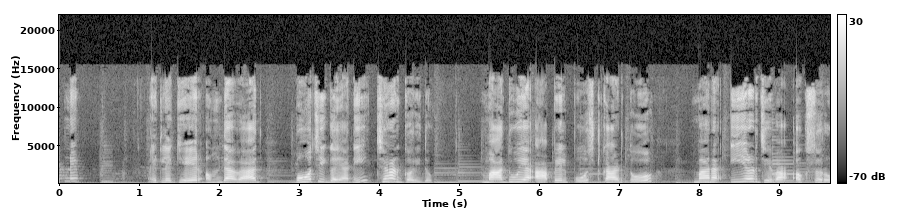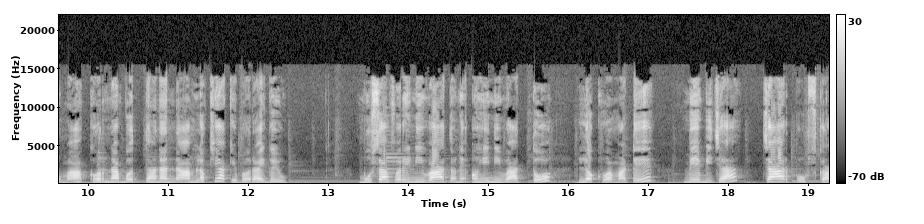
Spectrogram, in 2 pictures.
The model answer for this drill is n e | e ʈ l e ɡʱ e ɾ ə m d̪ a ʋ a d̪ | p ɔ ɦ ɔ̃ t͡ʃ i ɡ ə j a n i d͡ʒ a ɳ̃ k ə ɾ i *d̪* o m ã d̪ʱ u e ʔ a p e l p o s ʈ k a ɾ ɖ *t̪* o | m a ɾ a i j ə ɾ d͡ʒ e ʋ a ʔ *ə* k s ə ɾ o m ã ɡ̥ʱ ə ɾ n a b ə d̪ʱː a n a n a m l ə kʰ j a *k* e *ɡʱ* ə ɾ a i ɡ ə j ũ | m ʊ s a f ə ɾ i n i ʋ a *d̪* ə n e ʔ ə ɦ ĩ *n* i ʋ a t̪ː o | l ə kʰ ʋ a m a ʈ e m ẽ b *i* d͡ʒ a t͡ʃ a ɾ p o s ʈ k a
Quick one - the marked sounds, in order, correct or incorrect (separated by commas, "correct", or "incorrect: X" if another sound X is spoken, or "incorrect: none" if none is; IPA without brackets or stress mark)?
correct, correct, correct, correct, incorrect: bʱ, incorrect: t̪, correct, correct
